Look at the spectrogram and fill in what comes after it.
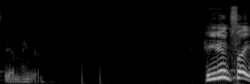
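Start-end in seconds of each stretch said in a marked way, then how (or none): none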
